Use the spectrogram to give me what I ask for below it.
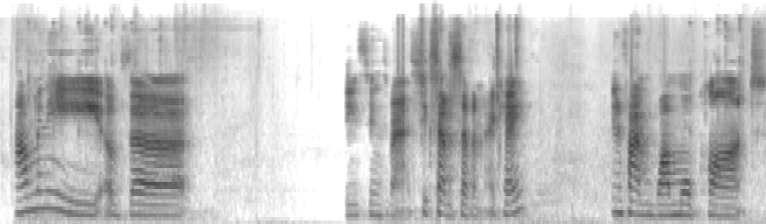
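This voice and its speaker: A woman with an Australian accent talks at a fairly slow pace, leaving long, frequent pauses. Her tone is bright and sharp, her pitch is medium, and her pitch variation is ordinary. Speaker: video game streamer. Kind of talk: live gameplay stream chat. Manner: casual, chatty.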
